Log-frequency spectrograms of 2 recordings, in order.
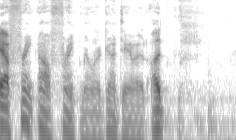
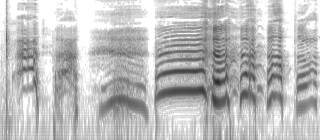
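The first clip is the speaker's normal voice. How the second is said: high squealing laugh; 9 dB louder than usual. Real, not acted. Long laugh after joke.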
